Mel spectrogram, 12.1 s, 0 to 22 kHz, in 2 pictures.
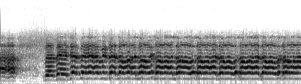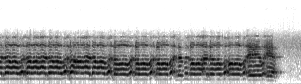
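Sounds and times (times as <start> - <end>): man singing unaccompanied: 0.0 - 11.8.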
